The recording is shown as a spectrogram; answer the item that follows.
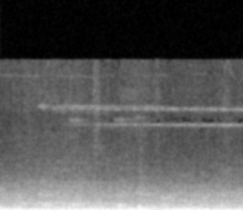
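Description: Urban street ambience: a steady low rumble of road traffic with faint voices of passers-by, and a thin high whine starting about half a second in and lasting about two seconds.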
